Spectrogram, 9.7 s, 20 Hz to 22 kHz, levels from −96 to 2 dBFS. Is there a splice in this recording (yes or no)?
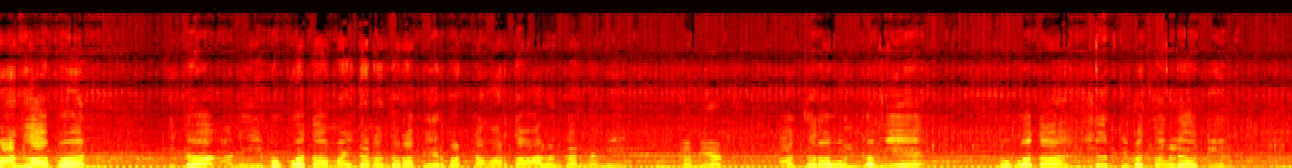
no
